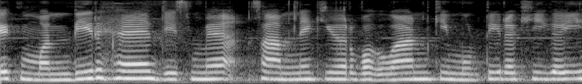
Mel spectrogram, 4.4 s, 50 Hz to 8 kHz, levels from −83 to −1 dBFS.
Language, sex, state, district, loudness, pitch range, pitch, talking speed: Hindi, female, Gujarat, Valsad, -16 LUFS, 220-235 Hz, 230 Hz, 165 wpm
